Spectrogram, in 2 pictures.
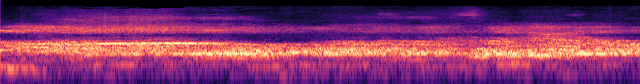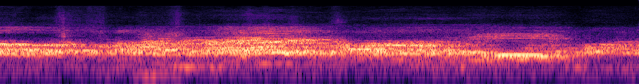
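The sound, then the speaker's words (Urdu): A large crowd chants durood, the blessing on the Prophet Muhammad, in unison, a loud, sustained wall of massed voices that swells and dips slightly in waves without pause. “ایک اور درود پڑھ دیجیے, محمد”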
